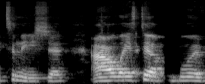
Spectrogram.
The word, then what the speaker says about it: Tenita: It looks like Tenita, but it's actually Tanisha.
